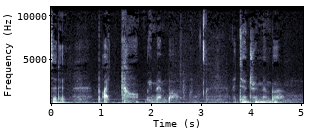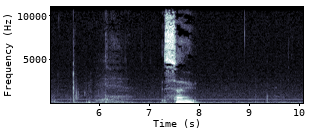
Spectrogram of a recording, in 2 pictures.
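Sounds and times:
man whispering: 1.0 - 5.0.

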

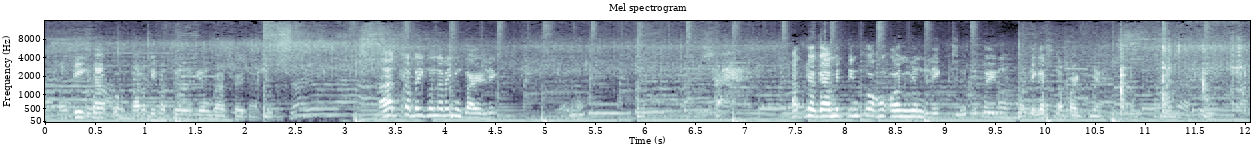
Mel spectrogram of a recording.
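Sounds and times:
background music with bass: 0.0 - 12.0
butter and garlic sizzling: 0.0 - 12.0.

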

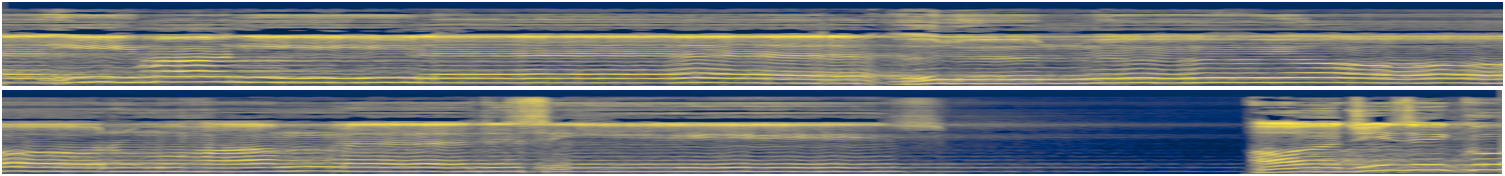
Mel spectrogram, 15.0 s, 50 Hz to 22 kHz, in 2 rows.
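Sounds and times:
person singing a hymn unaccompanied: 13.8 - 15.0.

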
